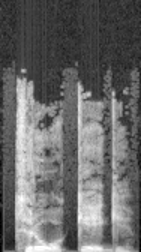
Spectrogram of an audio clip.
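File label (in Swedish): "tråkig", Swedish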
